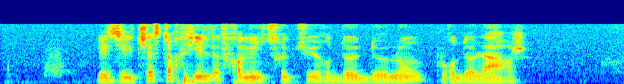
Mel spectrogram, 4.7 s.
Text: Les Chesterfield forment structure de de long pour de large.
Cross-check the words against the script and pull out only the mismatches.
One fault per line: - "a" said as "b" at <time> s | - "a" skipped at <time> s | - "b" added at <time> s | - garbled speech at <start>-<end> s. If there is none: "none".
- "îles" added at 0.9 s
- "une" added at 1.9 s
